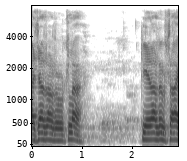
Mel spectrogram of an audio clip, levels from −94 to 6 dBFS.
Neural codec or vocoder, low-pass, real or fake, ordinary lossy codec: none; 7.2 kHz; real; none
